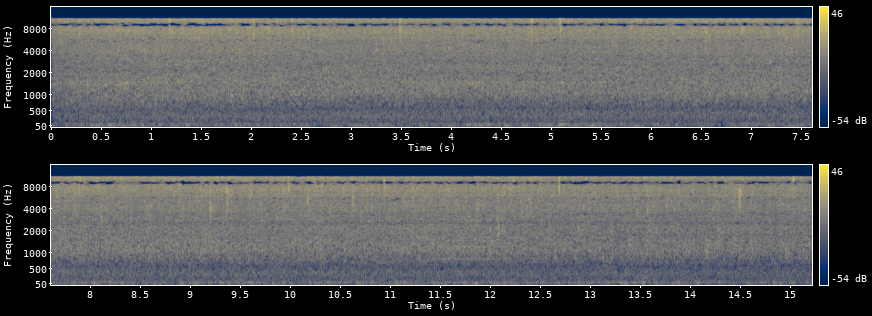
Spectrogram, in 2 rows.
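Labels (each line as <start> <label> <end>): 0.0 Heavy rain is pouring loudly. 15.2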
